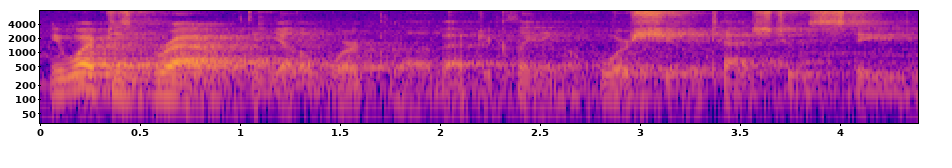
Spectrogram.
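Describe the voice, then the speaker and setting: A man's voice: sits low, big pitch swings, fairly quick, a little mellow, slight background noise. A man narrating a scripted audio story in the second person, as a storyteller. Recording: echoey long reverb, distant, music behind.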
